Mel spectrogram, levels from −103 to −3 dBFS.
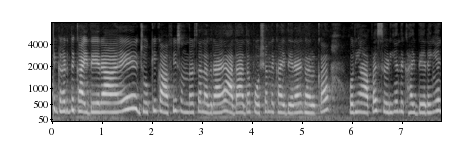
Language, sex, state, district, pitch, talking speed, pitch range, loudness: Hindi, female, Chhattisgarh, Rajnandgaon, 280 Hz, 215 wpm, 265-305 Hz, -28 LUFS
